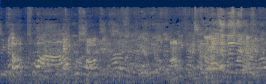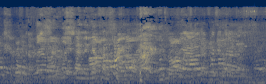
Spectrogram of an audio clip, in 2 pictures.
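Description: Group chatter: several women talking at once, their voices overlapping so that no single line of words stands out.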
